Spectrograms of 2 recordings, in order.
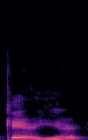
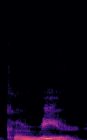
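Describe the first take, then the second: First: The stress is on the first syllable. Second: The stress is on the second syllable. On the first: The speaker calls it wrong. "instead of putting the stress on the first syllable carrier, it's it's not correct" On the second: The speaker calls it right. "So the the stress would be in the second syllable"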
